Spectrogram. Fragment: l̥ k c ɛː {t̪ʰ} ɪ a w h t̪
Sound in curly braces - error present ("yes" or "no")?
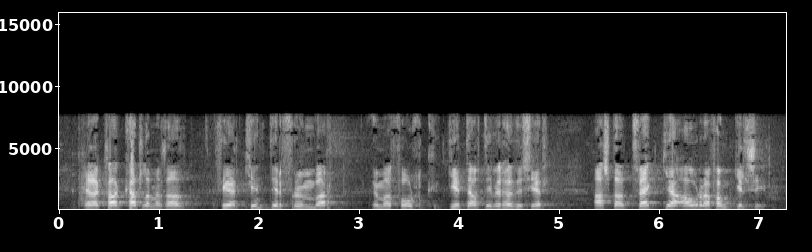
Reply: yes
